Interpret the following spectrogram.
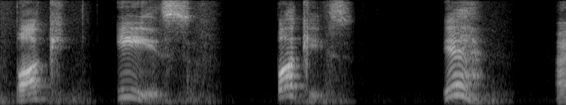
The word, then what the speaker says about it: Buc-ee's: Give us a word that it rhymes with, right? See, all right. This is Buc-ee's.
